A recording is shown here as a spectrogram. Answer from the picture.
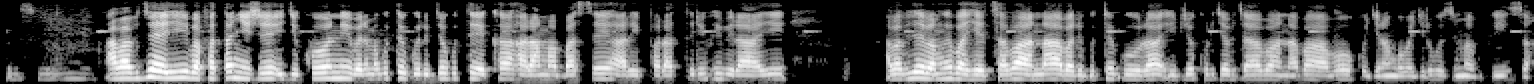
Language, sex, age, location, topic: Kinyarwanda, female, 50+, Kigali, finance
